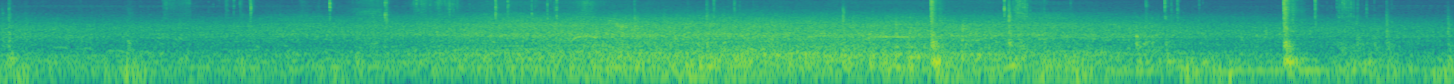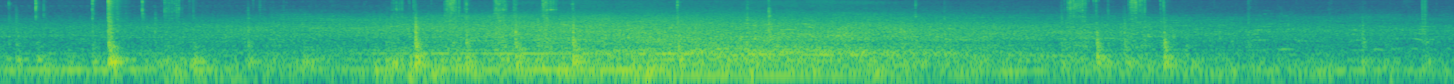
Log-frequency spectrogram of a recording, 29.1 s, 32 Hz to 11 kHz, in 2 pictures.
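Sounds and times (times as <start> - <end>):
clicks of hand tools on metal: 25.1 - 26.4.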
